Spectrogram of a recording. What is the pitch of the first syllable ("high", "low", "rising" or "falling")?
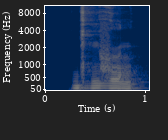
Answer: low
